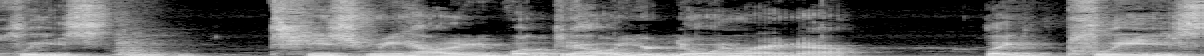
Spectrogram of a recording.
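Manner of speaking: put-on tearful, crying voice. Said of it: "in tears, looked at this man".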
